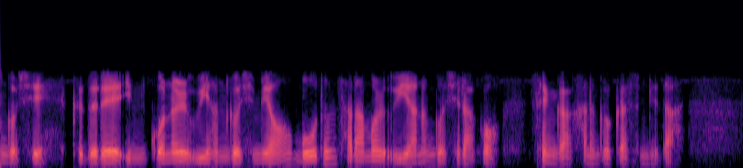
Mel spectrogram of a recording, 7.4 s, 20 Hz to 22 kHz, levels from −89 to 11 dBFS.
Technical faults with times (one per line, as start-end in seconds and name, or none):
0.00-7.44 G.729 codec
